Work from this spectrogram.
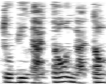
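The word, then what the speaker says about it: Tobie Nathan: Et dans le sens inverse, Toby Nathan, qui est un professeur émérite de psychologie, donc Toby Nathan comme ça se prononce, donc Toby Nathan a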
